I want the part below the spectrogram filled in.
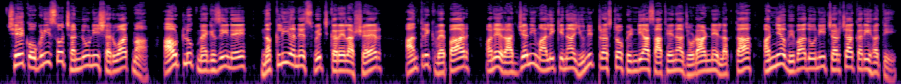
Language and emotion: Gujarati, neutral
